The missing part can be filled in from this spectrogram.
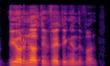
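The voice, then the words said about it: Put-on Russian accent. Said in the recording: “I don't know if that's what they sound like. They're like ... My accents are on point. On point. I'm telling you.”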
